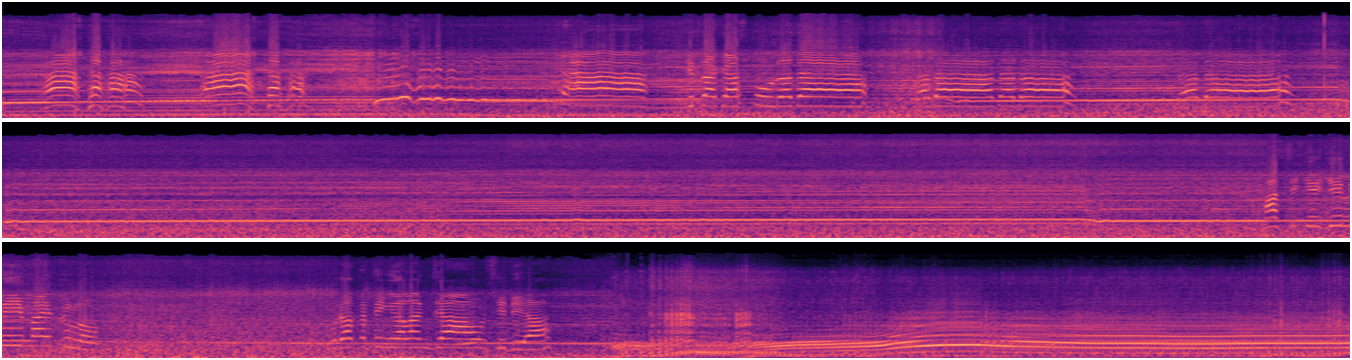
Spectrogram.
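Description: A motorcycle engine roars close by, revving up and dropping with each gear change.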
